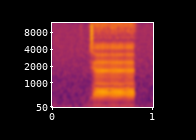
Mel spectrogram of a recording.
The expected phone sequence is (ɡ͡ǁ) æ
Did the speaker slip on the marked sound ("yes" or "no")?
yes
